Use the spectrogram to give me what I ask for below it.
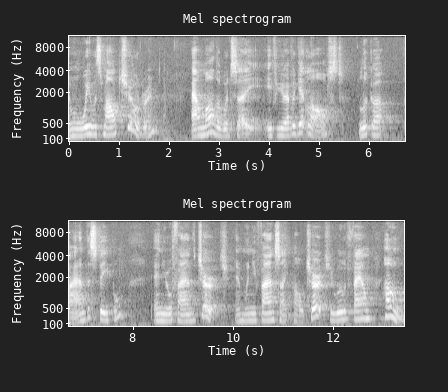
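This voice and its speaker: A woman with an American accent at a very slow pace, medium in pitch with ordinary pitch variation, in audible room echo. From Goldsboro, North Carolina, US South. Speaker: church member. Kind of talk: testimony.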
